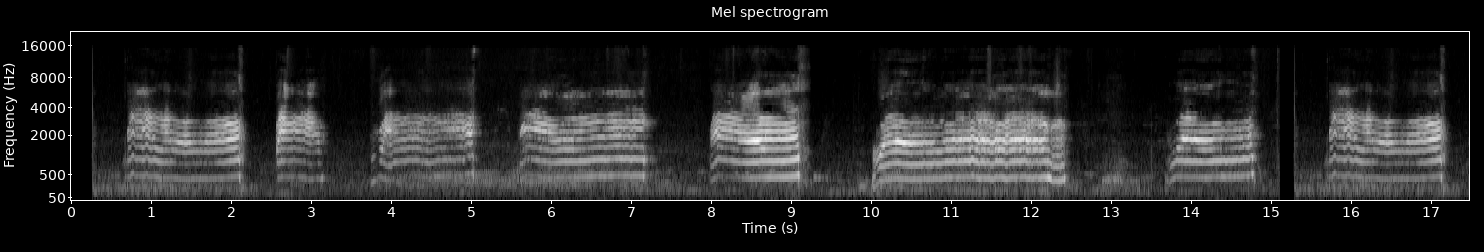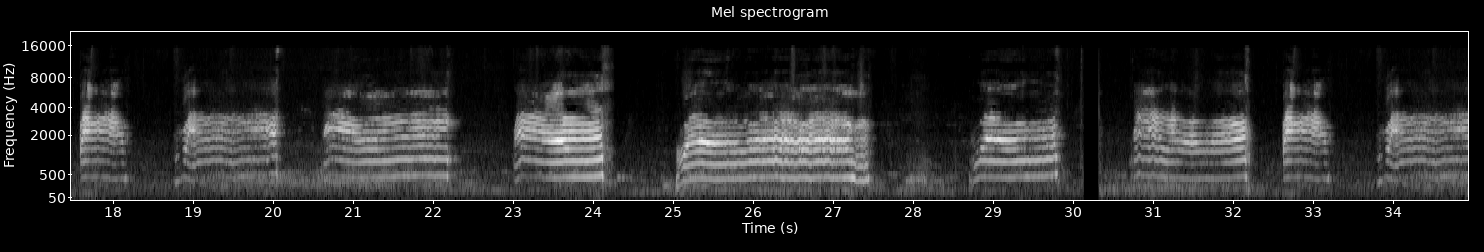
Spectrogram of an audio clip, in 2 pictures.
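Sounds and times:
cat meowing and yowling: 0.7 - 3.2, 3.8 - 7.3, 8.0 - 9.2, 10.0 - 12.5, 13.7 - 14.9, 15.7 - 18.2, 18.8 - 22.4, 23.0 - 24.3, 25.0 - 27.6, 28.7 - 29.9, 30.8 - 34.9.

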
